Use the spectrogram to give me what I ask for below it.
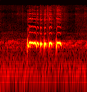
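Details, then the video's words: Local zebra dove (perkutut lokal) in full song, used as a lure to get other doves singing: one quick phrase of about six pulsed, staccato coos, loud and clear, then quiet. "PERKUTUT LOKAL GACOR SUARA PALING AMPUH UNTUK PANCINGAN BURUNG PERKUTUT AGAR NYAUT BUNYI GACOR"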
